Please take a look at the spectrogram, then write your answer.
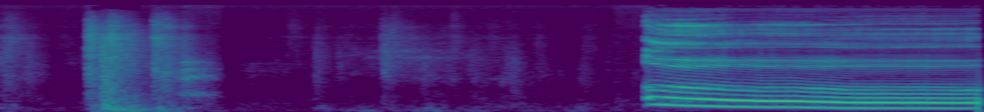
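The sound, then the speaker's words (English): A door is pushed shut with one heavy thud, followed by quiet shuffling; then a loud, steady buzzing tone starts abruptly and holds. “Ooh, is my door open?”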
